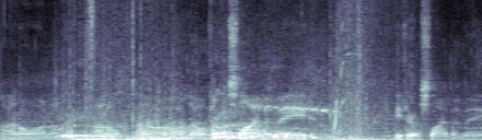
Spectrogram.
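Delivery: usual speaking voice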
